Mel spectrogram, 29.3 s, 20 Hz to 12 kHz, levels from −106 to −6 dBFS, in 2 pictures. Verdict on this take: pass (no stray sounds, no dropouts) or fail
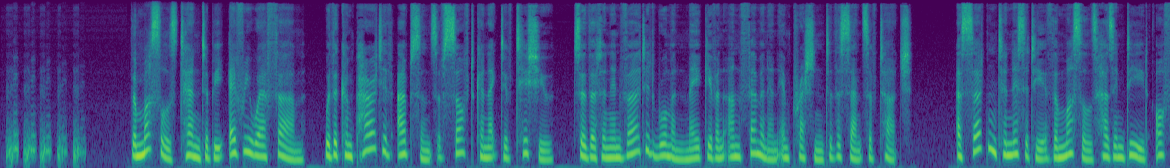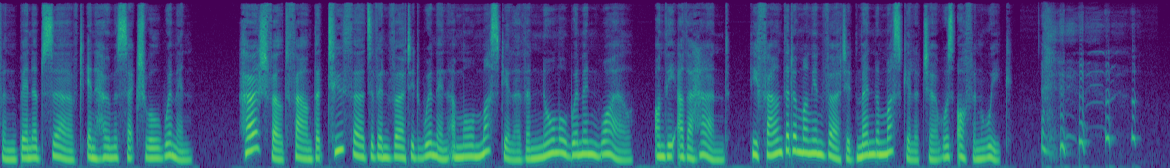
fail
